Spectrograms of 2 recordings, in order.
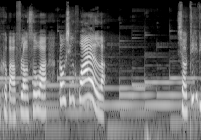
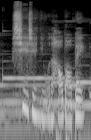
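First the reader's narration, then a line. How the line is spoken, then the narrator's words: Gentle whisper. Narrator (Chinese): 妈妈温柔地 在他耳边轻声说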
